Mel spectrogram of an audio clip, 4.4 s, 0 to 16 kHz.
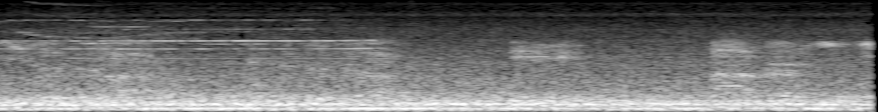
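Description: Taiwan Railways EMU800-series electric multiple unit standing at the platform, giving a steady low electrical hum, with a faint high whine in the first couple of seconds.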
